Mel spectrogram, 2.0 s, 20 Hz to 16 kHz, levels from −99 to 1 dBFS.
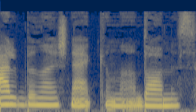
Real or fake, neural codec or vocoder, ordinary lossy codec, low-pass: real; none; MP3, 48 kbps; 14.4 kHz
